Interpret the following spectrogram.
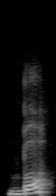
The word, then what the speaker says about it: bow: acts the acrobats this o w is making a long o sound he's not making the ow sound and the cole hounds brown bear and acrobats take a bo awesome i did one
